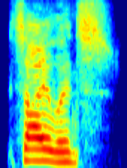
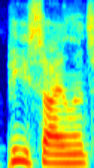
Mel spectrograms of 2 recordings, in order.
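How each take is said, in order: First: The word starts with an s sound, no p. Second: The word starts with a p sound before s. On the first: "the P is silent" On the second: "I like to pronounce it just to spite him sometimes"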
